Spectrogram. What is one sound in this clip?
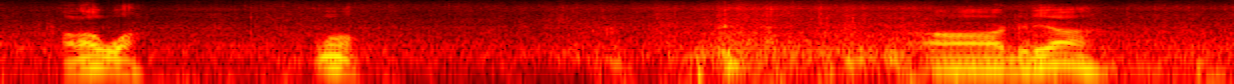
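Waves splash against rocks.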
